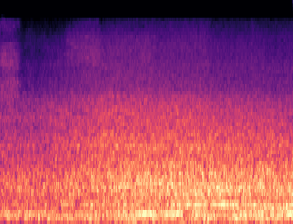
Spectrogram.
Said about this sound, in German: Ein Laster mit Baumstämmen dröhnt vorbei. Die pittoreske Hauptstraße mit ihren Galerien, Antikläden und dem ehemaligen Opernhaus ist offiziell ein Highway.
